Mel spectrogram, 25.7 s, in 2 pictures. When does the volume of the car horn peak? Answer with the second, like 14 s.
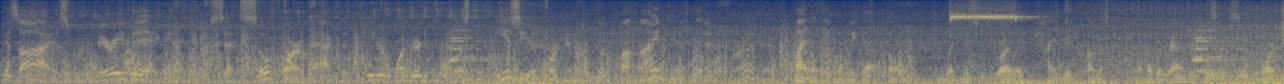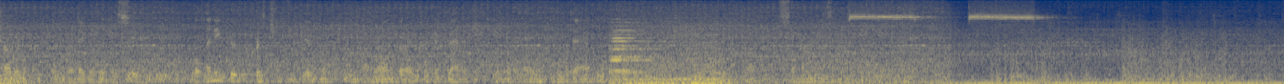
19 s.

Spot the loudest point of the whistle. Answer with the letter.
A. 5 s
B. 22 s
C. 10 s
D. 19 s
C.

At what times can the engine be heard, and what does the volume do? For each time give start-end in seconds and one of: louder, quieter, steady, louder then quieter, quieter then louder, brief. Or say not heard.
0.0-25.6 steady.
